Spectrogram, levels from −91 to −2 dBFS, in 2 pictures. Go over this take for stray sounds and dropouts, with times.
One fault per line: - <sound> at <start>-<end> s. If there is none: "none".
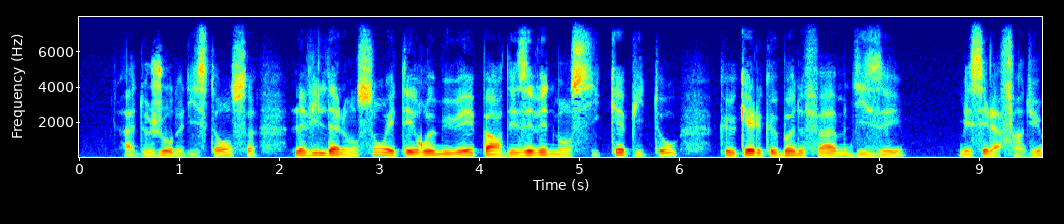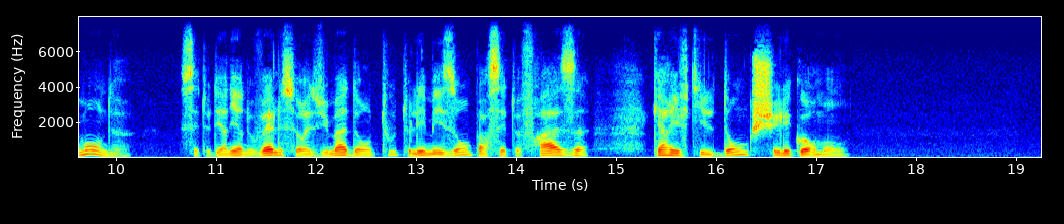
none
